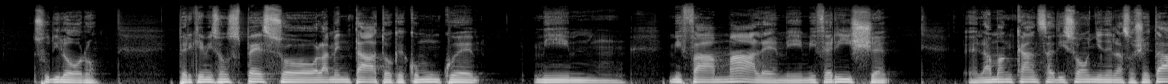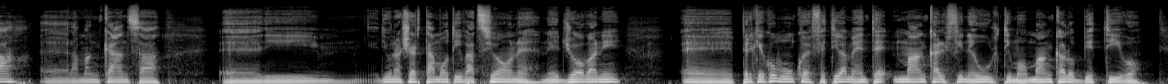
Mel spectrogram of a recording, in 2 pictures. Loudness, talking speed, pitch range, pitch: -17 LUFS, 115 wpm, 95-115 Hz, 105 Hz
